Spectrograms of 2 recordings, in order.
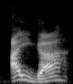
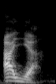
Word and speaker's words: haya: manera incorrecta por ejemplo cuando decimos haiga en vez de haya haiga es una forma incorrecta de pronunciar la palabra haya yo he escuchado a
